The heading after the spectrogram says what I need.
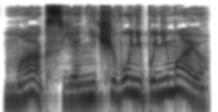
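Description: A woman's voice: mid-range voice, moderate pace, dry recording, studio quality, natural voice. A woman reader voicing a flustered young mother who answers tensely and defensively in an audiobook. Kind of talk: audiobook character voice.

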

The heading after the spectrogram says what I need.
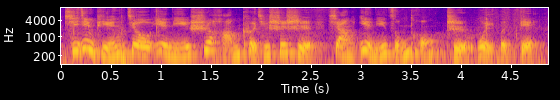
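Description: Female, formal news anchor, standard mainland Mandarin, lively intonation, faint background noise. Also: medium pitch. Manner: formal, measured delivery.

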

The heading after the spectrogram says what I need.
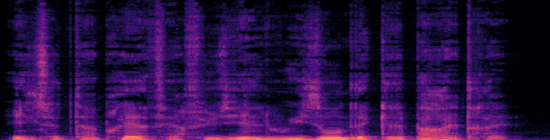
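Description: Low, husky male storyteller. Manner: measured, even storytelling. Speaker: audiobook reader. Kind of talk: scripted narration.

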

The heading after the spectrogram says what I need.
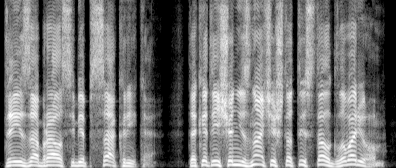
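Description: A man voicing an angry, scheming male gang rival who shouts his accusations. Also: high voice, expressive, moderate pace, no echo, clean studio sound, pitched above the performer's own voice. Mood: shouting. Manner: loud, shouting.

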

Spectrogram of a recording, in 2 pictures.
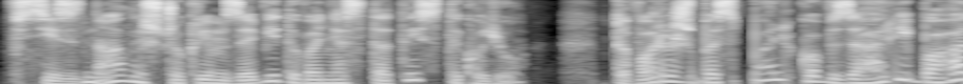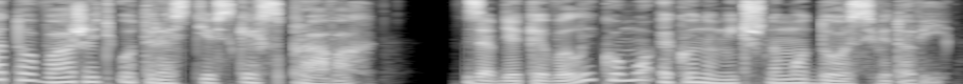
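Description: A man reading literary prose aloud as an audiobook narrator, in an expressive reading. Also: medium pitch, a little fast, no room sound, studio quality. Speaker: audiobook reader.

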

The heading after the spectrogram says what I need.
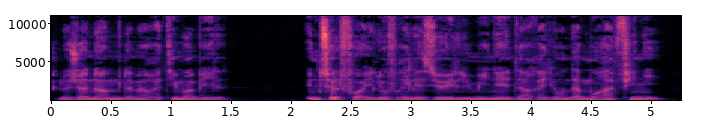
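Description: Give me a man narrating a historical romance in a measured, expressive way. The voice is warm and dark, with a soft husk. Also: fairly low pitch. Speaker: audiobook reader. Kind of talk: dramatic novel reading.

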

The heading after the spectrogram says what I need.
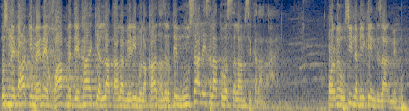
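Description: A man preaching a sermon, telling a story with dramatic rises in his voice for quoted speech, before a seated gathering. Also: sits high.

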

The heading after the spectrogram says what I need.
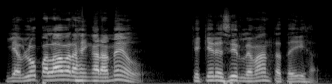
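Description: A man preaching a sermon as pastor, swinging between quiet storytelling and loud, emphatic swells, often calling out to his listeners as brother. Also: high voice, animated, a little fast. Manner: addresses listeners as "hermano".

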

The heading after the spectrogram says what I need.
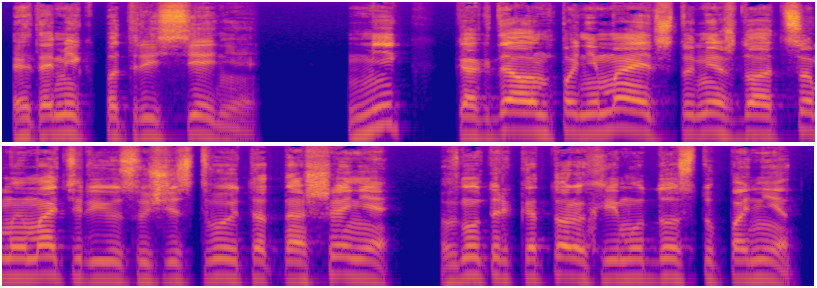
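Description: A man's voice: medium pitch, moderate pace, a little mellow, natural voice. A man reading the part of a stern, weary young noble heir who talks in an impatient grumble. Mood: brooding.

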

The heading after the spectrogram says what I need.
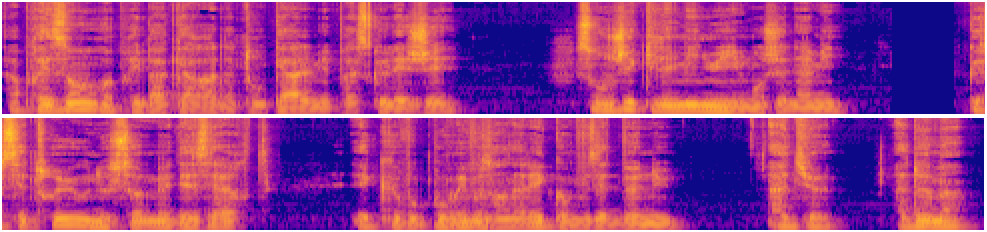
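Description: A man reading aloud and voicing a proud, mysterious young woman who speaks gravely and solemnly. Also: lowish voice, moderate pace, mellow. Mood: calm. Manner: grave and solemn, at times light.

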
